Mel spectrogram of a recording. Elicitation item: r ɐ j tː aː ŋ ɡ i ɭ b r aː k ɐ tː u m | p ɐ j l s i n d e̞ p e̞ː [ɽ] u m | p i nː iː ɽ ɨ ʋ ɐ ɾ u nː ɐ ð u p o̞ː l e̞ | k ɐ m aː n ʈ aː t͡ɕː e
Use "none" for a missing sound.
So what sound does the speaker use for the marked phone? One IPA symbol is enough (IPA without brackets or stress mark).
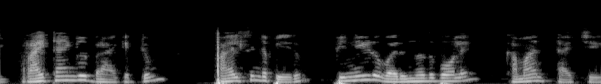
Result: ɾ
